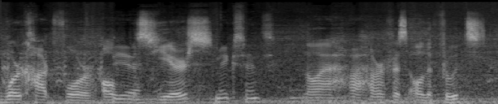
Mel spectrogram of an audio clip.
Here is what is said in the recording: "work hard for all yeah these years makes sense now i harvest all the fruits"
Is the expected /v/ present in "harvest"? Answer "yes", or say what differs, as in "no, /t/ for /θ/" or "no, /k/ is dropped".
no, /f/ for /v/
